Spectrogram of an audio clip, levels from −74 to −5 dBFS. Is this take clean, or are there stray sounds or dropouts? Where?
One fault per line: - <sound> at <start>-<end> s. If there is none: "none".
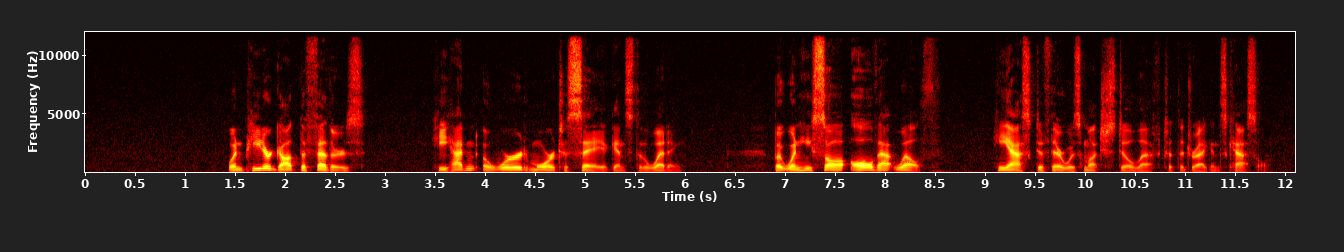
none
